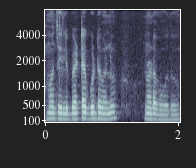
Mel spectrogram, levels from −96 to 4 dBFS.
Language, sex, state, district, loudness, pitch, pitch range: Kannada, male, Karnataka, Koppal, -19 LUFS, 150 Hz, 145-155 Hz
